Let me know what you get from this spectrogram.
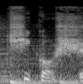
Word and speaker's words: Csikos: Okay, I'm going to pronounce it for you. It is C-S-I-K-O-S. Chicos.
